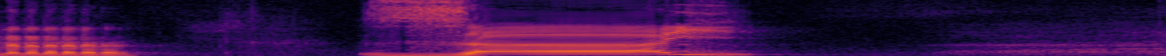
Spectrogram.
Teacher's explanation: Baik, jadi huruf zai, cara sebut dia lagu mana? Hujung lidah, langgar di belakang gigi bawah, dan sifatnya kena berdesir.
